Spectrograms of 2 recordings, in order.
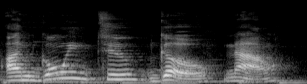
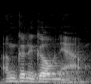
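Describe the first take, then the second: First: Going to is said in full, two separate words. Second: Going to is reduced and run together as gonna. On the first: The neutral, formal way of saying it. "when we say" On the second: An informal, casual way of saying it. "And it goes like this"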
